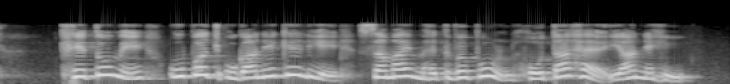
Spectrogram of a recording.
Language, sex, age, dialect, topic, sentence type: Hindi, female, 18-24, Hindustani Malvi Khadi Boli, agriculture, question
